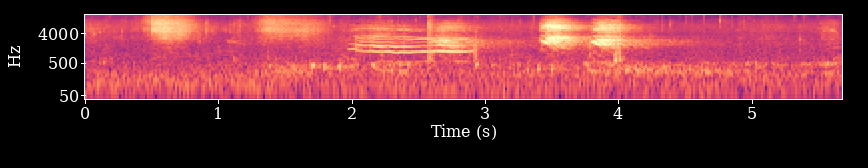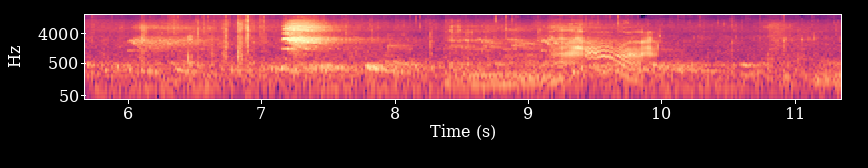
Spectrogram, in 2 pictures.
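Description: Birds calling, one with a wavering, trilling call about two seconds in, and cooing under it, against a few short crinkles of a plastic bag as the fish in it is handled.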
